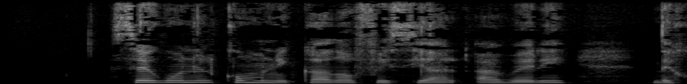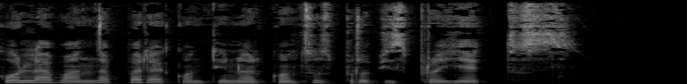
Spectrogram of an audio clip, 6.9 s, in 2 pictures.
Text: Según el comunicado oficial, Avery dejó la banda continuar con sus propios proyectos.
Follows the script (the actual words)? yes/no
no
